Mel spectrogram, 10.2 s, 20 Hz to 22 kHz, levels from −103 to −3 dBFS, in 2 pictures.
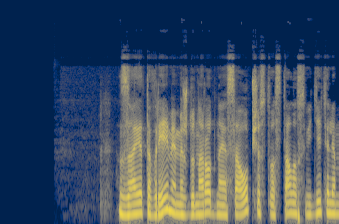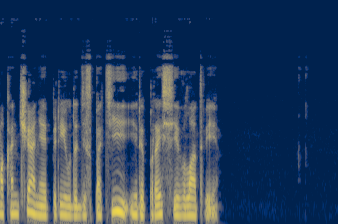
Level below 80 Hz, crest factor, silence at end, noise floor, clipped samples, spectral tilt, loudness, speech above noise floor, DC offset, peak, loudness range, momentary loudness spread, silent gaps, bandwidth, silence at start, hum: -52 dBFS; 18 dB; 1.8 s; -89 dBFS; under 0.1%; -5.5 dB/octave; -18 LUFS; 72 dB; under 0.1%; -2 dBFS; 6 LU; 10 LU; none; 9.2 kHz; 1.8 s; none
